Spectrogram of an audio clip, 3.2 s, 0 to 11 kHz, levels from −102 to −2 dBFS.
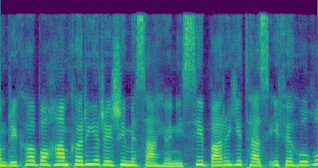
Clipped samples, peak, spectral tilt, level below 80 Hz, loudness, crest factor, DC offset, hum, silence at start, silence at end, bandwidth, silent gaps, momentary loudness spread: under 0.1%; -2 dBFS; -5.5 dB/octave; -42 dBFS; -16 LUFS; 14 dB; under 0.1%; none; 0 s; 0 s; 10.5 kHz; none; 6 LU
